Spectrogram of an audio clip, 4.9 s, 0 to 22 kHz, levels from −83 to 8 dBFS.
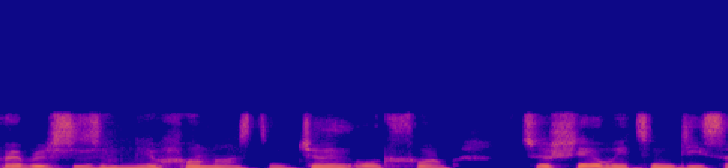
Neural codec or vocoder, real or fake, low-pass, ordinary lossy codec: codec, 16 kHz, 1 kbps, X-Codec, HuBERT features, trained on balanced general audio; fake; 7.2 kHz; none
